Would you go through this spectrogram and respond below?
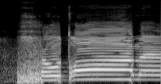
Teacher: طا کو موٹا کیا، میم کے اوپر دو زبر کی تنوین ہے، ناک میں آواز پیدا ہوگی. ہا کو گلے سے نکالیں.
